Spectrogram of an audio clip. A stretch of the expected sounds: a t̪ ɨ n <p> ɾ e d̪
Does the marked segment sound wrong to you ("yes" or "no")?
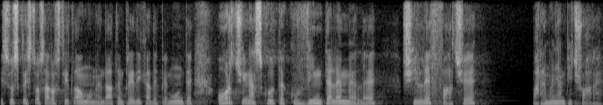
no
